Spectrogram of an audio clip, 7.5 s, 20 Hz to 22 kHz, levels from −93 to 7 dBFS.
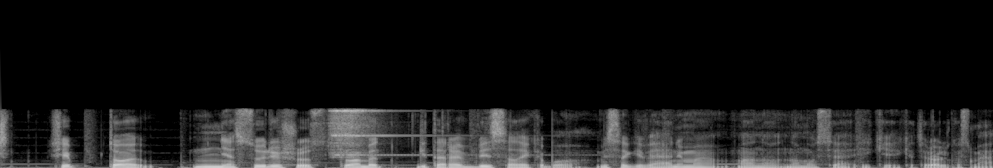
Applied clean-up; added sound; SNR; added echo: none; Doorbell; 11 dB; none.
